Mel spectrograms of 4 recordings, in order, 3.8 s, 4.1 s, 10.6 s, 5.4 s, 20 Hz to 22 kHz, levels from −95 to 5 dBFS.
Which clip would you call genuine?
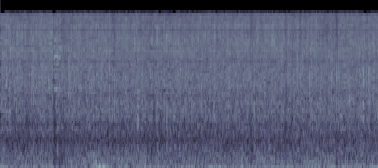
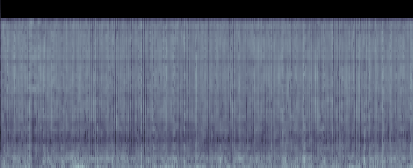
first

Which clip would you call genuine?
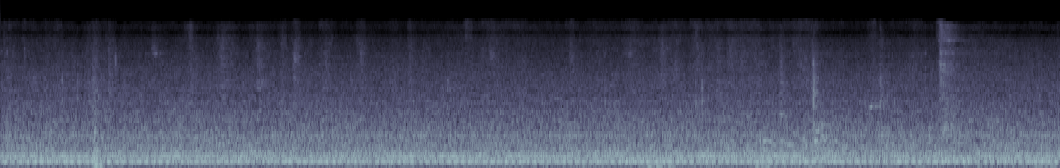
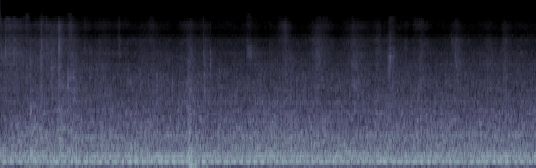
first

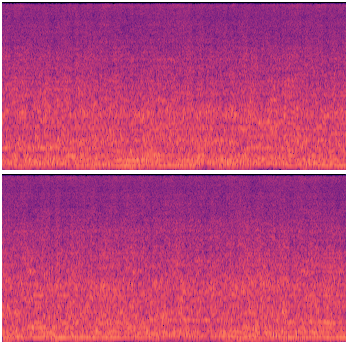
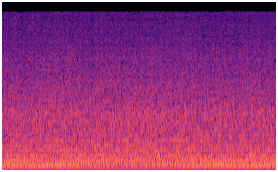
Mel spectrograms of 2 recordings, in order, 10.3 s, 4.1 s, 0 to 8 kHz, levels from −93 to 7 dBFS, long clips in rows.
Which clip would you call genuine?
second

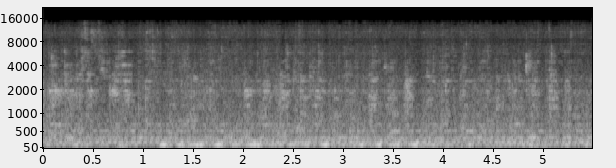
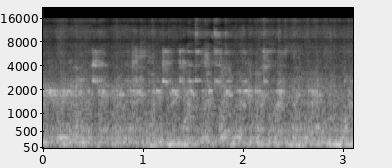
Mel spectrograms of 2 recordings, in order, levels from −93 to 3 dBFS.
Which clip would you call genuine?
first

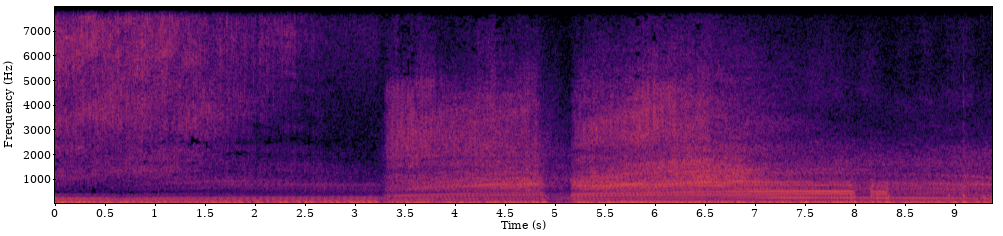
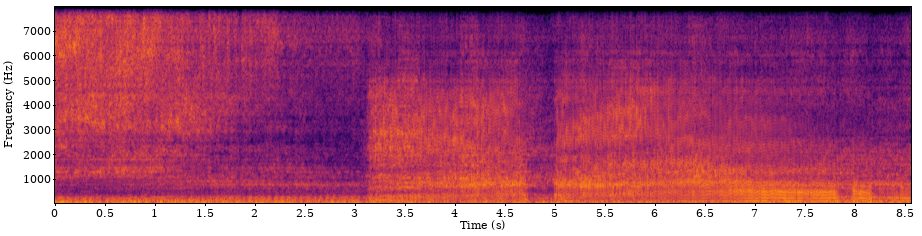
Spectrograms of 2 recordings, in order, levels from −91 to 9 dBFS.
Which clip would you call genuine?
first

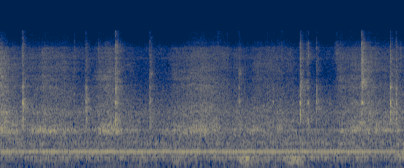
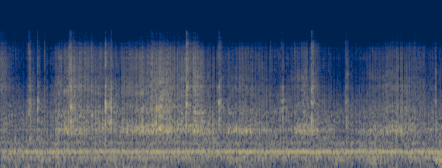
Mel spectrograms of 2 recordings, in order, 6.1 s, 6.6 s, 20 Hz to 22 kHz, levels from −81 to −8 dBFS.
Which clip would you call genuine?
first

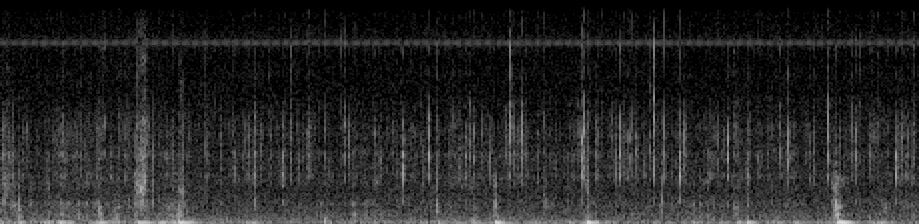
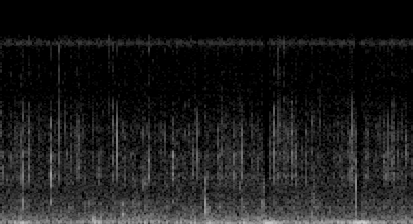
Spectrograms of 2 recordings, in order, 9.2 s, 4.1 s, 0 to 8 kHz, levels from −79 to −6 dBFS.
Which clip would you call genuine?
first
